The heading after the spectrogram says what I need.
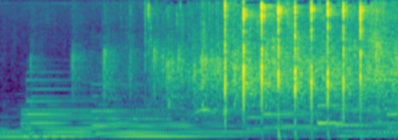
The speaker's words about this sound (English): Don't clap. I don't care.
